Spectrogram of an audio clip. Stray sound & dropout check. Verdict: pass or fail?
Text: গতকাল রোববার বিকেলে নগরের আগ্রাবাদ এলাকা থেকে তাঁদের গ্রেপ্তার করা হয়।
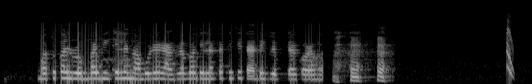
fail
